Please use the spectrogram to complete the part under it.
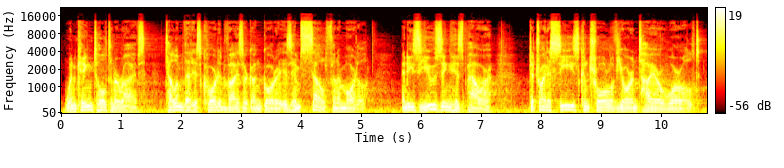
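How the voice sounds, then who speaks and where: A man's voice: moderate pace, natural voice. An actor playing a stoic immortal man in a game cutscene, blunt, guarded and serious in his delivery. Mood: firm, serious. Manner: terse, serious. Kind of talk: dramatic game cutscene acting. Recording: long hall reverb, low rumble.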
